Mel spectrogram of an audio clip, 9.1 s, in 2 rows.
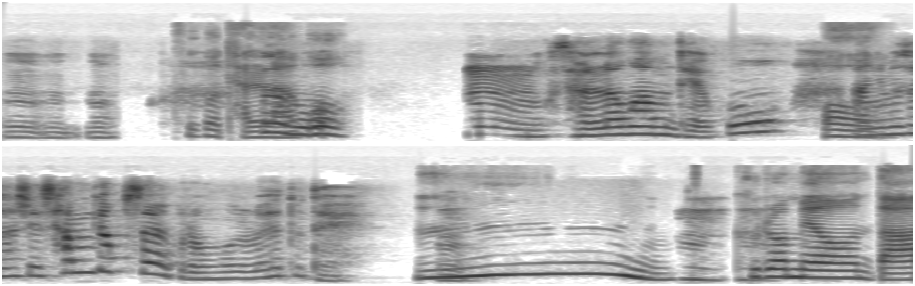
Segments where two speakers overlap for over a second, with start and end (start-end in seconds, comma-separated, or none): none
